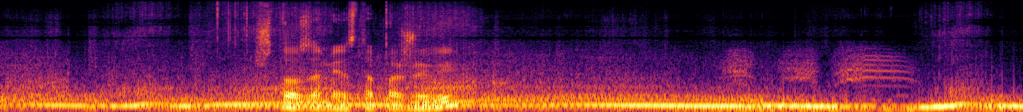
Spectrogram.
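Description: A car engine hums steadily, rising and falling in pitch.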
